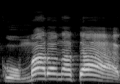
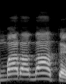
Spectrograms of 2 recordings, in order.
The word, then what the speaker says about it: Maranata: e agora eu clamo doar maranat como dizemos nós católicos ou Maranata como dizem nossos irmãos separados os evangélicos ou protestantes não importa pronúncia o significado é o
